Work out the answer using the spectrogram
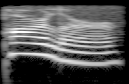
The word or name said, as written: parlor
